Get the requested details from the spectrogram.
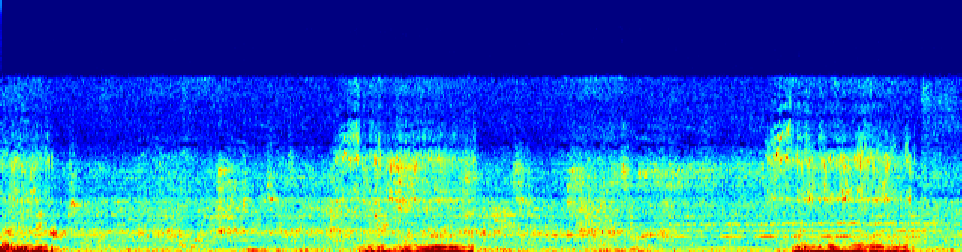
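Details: Rhythmic, rattling snores about every four seconds from a sleeping Boston terrier, with television sound in the background.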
